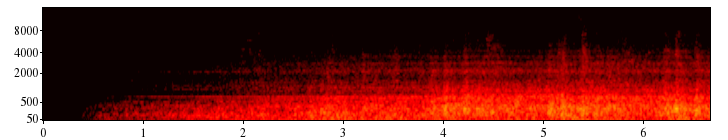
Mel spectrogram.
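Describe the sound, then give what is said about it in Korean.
A subway train rumbles steadily along the rails, a dense low roar that swells in gradually and stays loud, with faint rattling and clatter throughout. No one speaks. “다시 지하철을 타고 문 앞에 서서 큰 꽃무늬 원피스 펄럭이며 바람을 맞고 서 있다가”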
